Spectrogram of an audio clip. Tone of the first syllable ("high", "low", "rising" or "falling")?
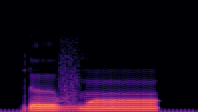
low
